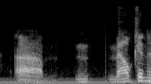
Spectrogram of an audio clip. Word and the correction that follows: Minkin: is that how you say his name? – Minkin. – Minkin, yeah, Minkin.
